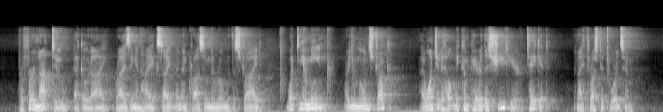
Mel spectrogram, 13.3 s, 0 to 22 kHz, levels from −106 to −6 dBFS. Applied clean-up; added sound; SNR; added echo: neural separator model SepFormer DNS4.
